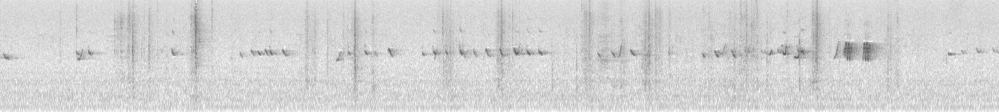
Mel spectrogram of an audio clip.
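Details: Chicks aged about a week and a half, six breeds together in a cramped travel box, peeping continuously in high, brief notes that come in rapid strings, with scattered scratching taps and wing flapping throughout.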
